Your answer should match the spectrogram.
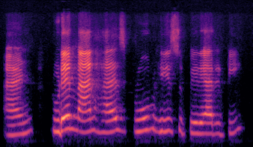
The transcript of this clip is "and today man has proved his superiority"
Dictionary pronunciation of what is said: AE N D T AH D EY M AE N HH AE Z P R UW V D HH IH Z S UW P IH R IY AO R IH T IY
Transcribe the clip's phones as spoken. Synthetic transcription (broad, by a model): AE N D T AH D EY M AE N HH AE Z P R UW V D HH IH Z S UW P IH R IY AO R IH T IY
